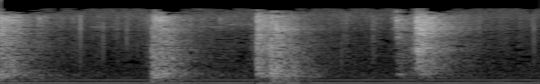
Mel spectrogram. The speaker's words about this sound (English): Robot One, close the door and bolt it.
